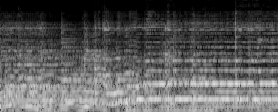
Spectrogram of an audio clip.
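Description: A Hungarian folk band playing live, with a violin leading over the band's accompaniment. About two seconds in, the music settles onto long held notes over a steady bass.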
